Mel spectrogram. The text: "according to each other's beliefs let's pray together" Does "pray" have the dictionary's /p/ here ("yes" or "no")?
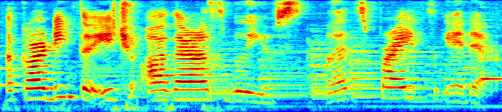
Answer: yes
